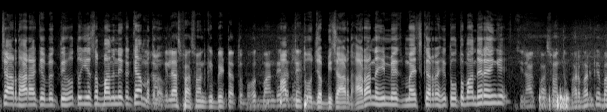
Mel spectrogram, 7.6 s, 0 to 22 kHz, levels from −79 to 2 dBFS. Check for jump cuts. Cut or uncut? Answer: uncut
